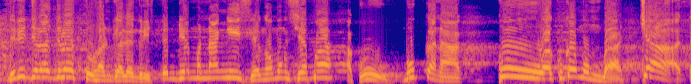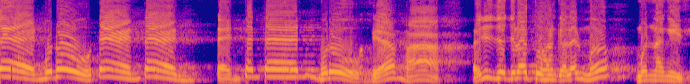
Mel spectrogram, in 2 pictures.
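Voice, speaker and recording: A man plays a self-styled pastor and taunts his opponents, laughing as he goes. His fairly high voice swings widely in pitch. A long hall-like reverb hangs on every word. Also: big pitch swings, unhurried. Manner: taunting, laughing, mock-preachy. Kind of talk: mocking debate talk.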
